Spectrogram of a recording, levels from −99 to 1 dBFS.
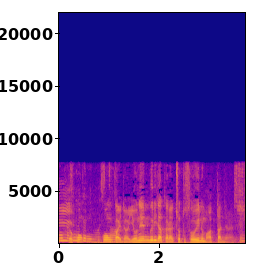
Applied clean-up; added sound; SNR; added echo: none; none; none; none.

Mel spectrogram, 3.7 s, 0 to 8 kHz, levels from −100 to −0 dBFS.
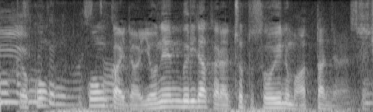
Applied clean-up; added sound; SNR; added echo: none; Splash, splatter; 12 dB; none.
